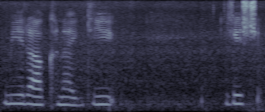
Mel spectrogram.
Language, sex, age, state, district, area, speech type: Dogri, female, 18-30, Jammu and Kashmir, Reasi, rural, spontaneous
